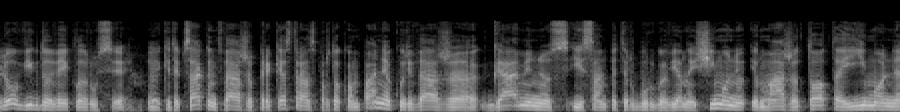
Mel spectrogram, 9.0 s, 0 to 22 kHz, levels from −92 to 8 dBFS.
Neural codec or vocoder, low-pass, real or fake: vocoder, 24 kHz, 100 mel bands, Vocos; 9.9 kHz; fake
